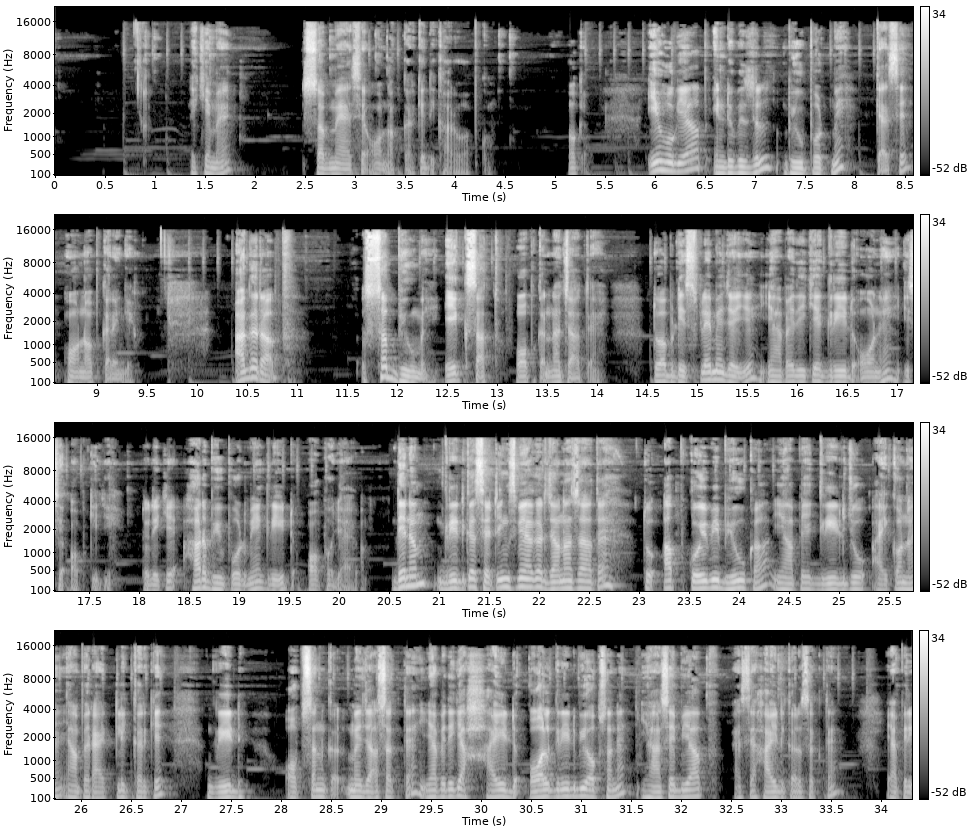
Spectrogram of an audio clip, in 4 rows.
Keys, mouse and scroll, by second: 5.4-7.2 scroll down 1, 14.7 click, 17.0 click, 20.4 click, 25.6 right click, 32.0 right click, 32.7 click.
